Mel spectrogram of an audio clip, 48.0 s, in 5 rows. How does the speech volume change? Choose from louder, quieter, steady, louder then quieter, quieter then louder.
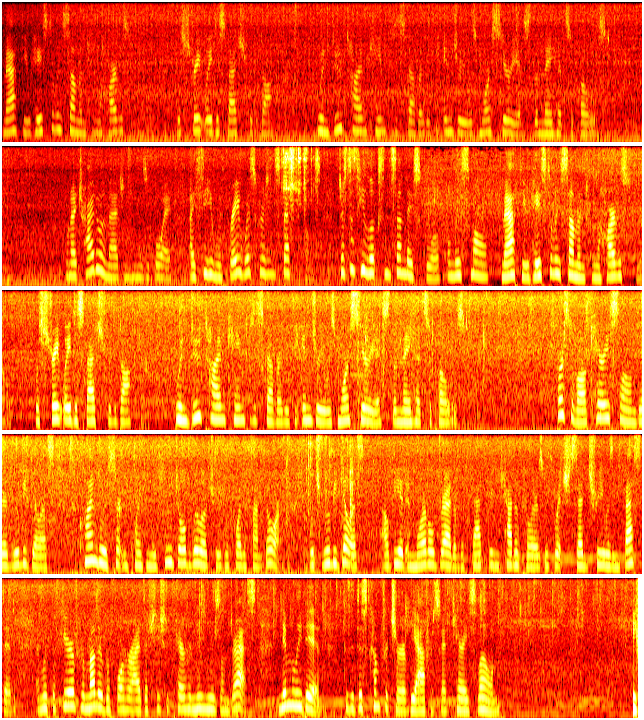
louder.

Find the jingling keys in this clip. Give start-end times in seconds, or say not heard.
13.8-14.3, 24.4-26.5, 33.0-34.2.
